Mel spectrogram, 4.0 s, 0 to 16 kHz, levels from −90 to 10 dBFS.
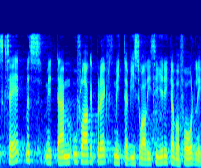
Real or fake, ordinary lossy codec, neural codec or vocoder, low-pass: real; none; none; 7.2 kHz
